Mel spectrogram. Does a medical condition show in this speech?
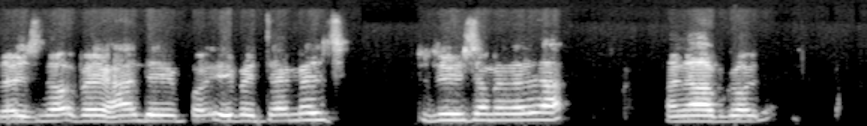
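Yes: ALS / motor neurone disease; terminal, whole body affected, muscle wastage.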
